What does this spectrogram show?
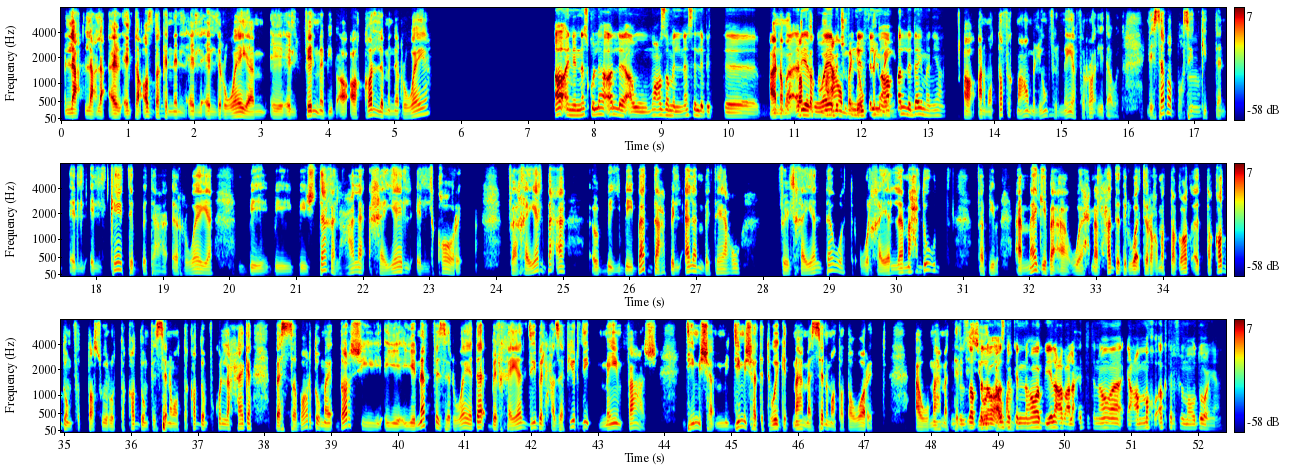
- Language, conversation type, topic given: Arabic, podcast, إزاي بتتعامل مع حرق أحداث مسلسل بتحبه؟
- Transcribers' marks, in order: other background noise; unintelligible speech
